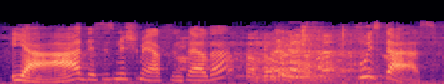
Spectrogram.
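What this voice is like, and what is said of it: Put-on German accent. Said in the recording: “If I can do a decent German accent”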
